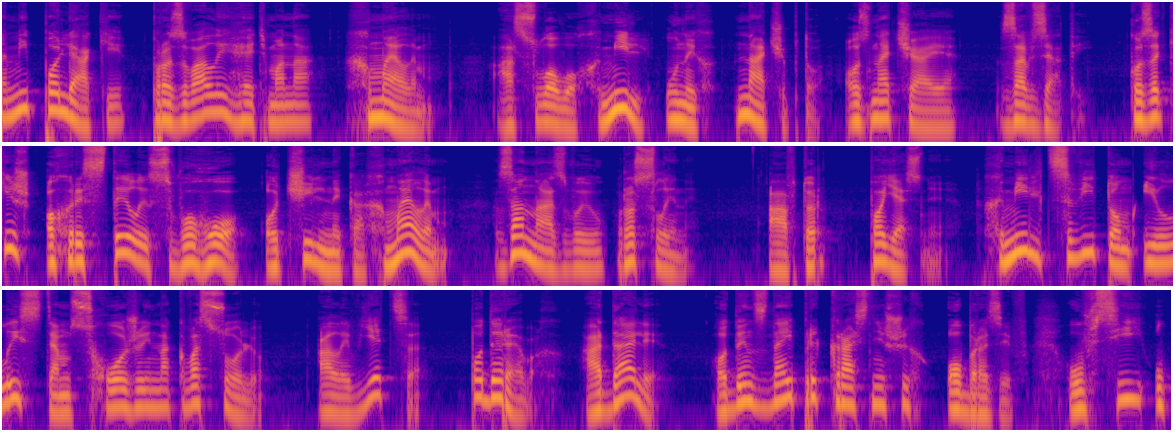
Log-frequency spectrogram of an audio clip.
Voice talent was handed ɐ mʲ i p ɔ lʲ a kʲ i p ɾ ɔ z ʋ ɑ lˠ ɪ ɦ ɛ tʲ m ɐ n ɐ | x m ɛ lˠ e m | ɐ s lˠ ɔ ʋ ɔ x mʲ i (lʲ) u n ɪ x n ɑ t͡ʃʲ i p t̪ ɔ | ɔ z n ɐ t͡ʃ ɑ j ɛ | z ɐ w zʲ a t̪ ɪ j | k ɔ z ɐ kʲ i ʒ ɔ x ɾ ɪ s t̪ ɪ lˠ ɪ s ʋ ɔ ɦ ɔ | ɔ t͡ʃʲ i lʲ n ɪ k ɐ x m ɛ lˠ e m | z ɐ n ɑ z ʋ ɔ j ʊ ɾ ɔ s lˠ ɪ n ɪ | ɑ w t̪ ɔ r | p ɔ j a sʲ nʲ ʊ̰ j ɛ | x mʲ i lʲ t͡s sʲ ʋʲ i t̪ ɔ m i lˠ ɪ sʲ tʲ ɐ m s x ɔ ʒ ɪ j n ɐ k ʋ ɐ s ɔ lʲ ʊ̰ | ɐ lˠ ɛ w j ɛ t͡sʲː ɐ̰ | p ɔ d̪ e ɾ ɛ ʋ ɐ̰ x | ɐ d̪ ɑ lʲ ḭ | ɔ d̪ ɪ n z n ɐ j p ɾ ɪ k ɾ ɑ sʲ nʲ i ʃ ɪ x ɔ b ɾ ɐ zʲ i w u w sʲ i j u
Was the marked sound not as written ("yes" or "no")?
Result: no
